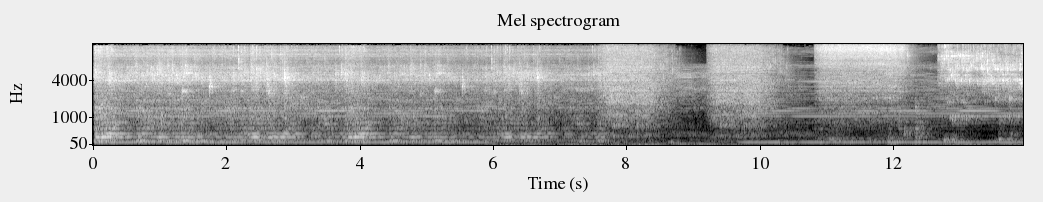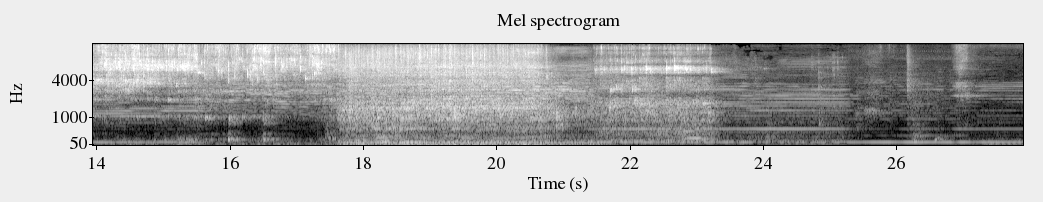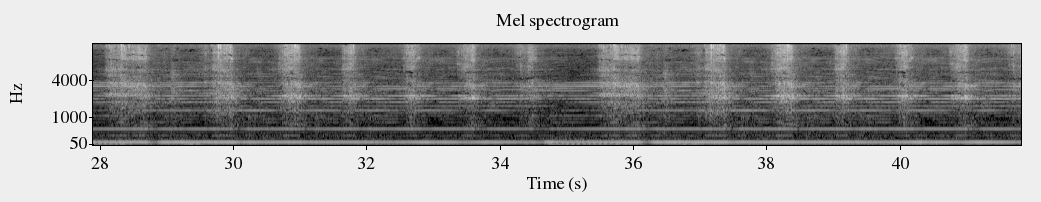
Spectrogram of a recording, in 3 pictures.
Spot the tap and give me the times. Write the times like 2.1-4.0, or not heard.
0.0-23.2.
